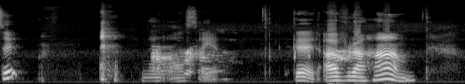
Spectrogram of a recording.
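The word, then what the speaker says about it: אברהם: it I am good Avraham after hum and of course that's commonly in English said as Abraham now read great or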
